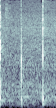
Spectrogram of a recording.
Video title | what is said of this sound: Easy Milk Bread Recipe - Start to Finish Milk Bread Recipe with Tips and Tricks | आप इसको नीचे से हल्का सा टैप करेंगे और इसमें खोखली सी आवाज़ आती है जैसे अभी आ रही है, तो समझ जाइए कि ब्रेड आपकी बहुत अच्छी तरह से बेक हो चुकी है।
